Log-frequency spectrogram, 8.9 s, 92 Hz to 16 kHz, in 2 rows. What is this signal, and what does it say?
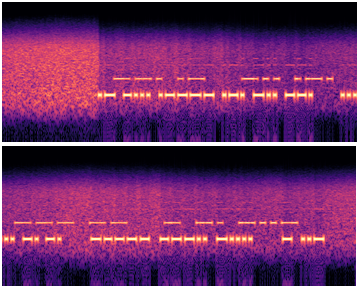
Morse code, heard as two keyed tones, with radio static. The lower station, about 31 wpm, 520 Hz: AB1RDG 5NN 086 TU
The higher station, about 18 wpm, 950 Hz: GA DR OM TNX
